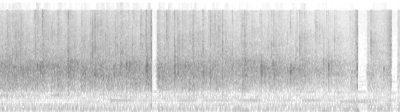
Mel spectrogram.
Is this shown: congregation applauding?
yes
